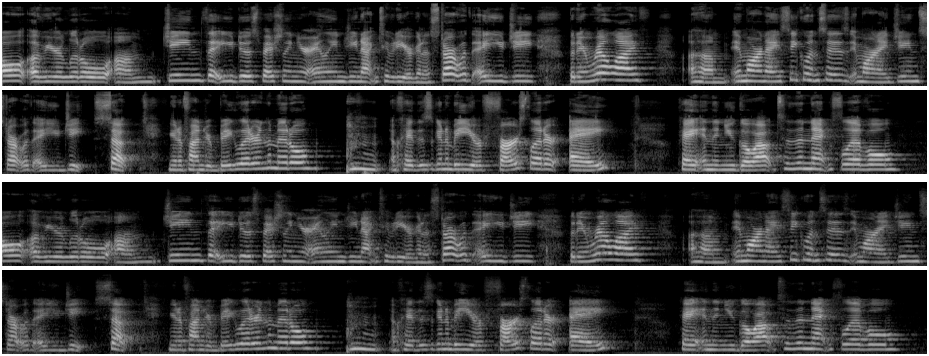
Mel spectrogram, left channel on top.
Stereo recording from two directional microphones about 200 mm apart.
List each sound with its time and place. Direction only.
0.0 s a woman's voice: 45° left (ahead or behind)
